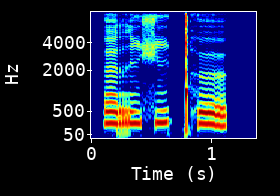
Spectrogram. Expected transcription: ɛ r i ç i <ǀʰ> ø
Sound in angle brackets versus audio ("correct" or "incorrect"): incorrect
